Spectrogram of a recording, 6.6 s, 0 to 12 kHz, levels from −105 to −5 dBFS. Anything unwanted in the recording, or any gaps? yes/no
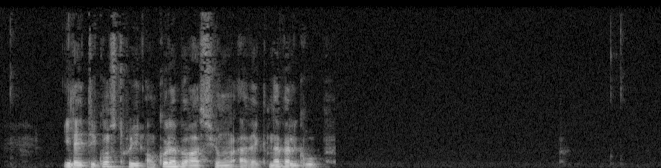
no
